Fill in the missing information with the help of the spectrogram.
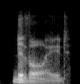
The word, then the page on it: devoid: British English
